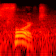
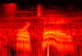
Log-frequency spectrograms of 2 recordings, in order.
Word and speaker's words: forte: fact that i' said Forte and they because it's from French right f o r te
